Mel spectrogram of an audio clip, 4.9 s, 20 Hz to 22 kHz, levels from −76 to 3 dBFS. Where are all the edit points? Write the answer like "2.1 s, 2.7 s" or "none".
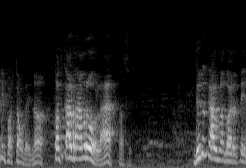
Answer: none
